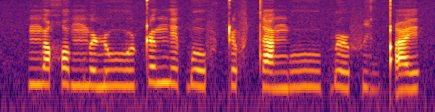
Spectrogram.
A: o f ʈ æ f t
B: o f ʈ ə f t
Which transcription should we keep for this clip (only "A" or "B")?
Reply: B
